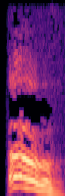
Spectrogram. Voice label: fear; Source Engine; bshift; rosenberg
